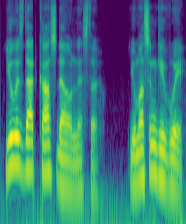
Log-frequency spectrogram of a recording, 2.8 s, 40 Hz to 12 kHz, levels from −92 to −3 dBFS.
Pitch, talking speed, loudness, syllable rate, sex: 130 Hz, 215 wpm, -16 LUFS, 5.1 syllables/s, male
